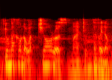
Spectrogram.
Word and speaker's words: chorus: Chúng ta không đọc là chorus mà chúng ta phải đọc gì?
